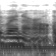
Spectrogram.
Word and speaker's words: binaural: Is it binaural? Audios at some point? Binaural? Okay, binaural. Okay.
